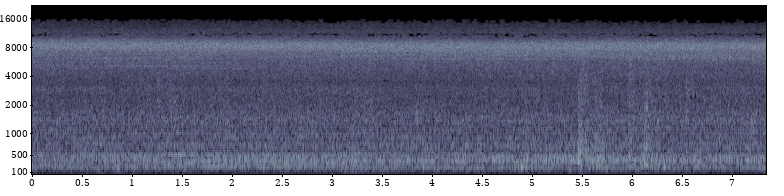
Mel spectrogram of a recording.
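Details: Japanese honey bees fanning on a hot day, giving a level, slightly rough hum with low drone bands, a few faint ticks near the end, and a constant hiss overhead.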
